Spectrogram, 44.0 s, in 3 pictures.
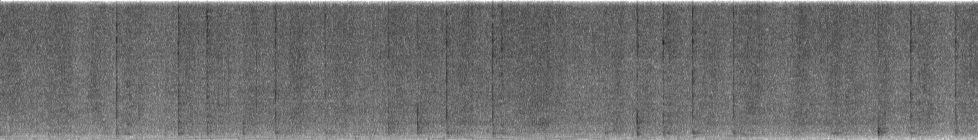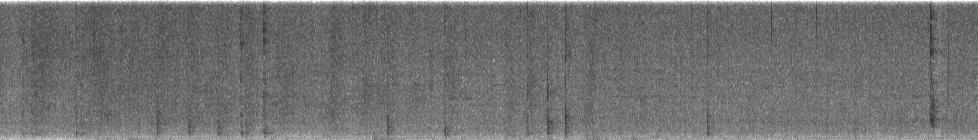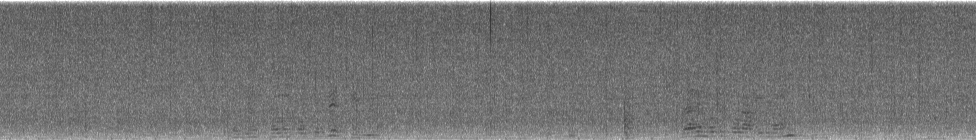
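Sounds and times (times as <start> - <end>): metal spatula scraping a pan: 0.0 - 21.6
food sizzling in a wok: 0.0 - 43.9.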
